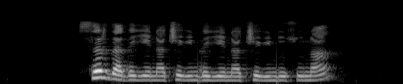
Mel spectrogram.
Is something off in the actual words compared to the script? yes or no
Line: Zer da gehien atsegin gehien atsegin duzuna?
no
